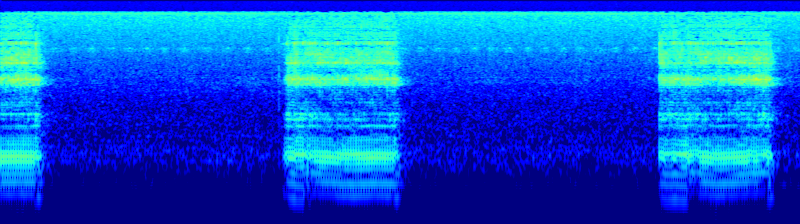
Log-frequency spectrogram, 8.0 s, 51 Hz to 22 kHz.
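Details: Sleeping Mastiff puppy snoring heavily indoors: three loud, rasping breaths at roughly 0–0.4 s, 2.9–4 s and 6.6–7.9 s, separated by quiet pauses, with a low rumbling tone and hissy upper noise in each snore.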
